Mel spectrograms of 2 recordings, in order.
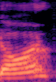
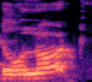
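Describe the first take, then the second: First: It is said as one contracted word. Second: It is said as two full words. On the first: "डोंट it sounds good" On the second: "डो नॉट भी ठीक है"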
